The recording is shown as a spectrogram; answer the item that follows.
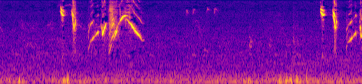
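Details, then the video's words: European goldfinch singing in quick bursts of high, tinkling twitters and sliding slurred notes, a busy phrase early on and a shorter one at the end, faint low background hum throughout. "goldfinch songs | goldfinch singing"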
